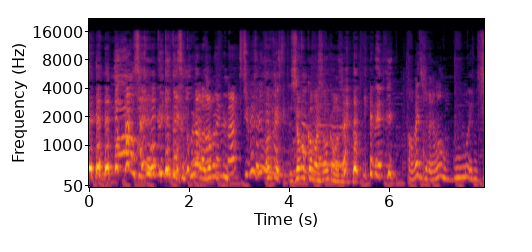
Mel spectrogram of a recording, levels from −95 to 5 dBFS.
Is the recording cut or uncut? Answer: uncut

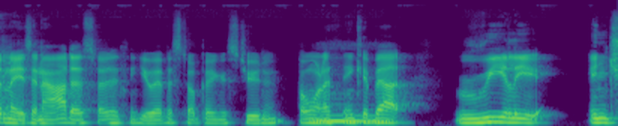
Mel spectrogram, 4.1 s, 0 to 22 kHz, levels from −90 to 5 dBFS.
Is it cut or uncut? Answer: cut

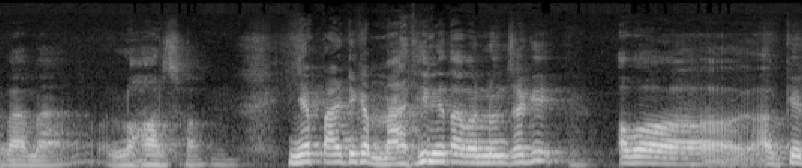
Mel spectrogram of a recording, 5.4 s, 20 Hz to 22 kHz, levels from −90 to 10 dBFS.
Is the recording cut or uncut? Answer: uncut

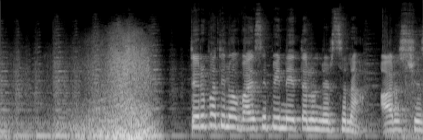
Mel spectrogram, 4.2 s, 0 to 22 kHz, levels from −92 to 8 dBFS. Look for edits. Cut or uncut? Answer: cut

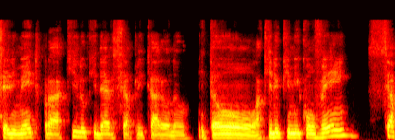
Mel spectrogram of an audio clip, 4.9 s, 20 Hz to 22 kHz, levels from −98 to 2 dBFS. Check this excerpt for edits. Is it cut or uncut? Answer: cut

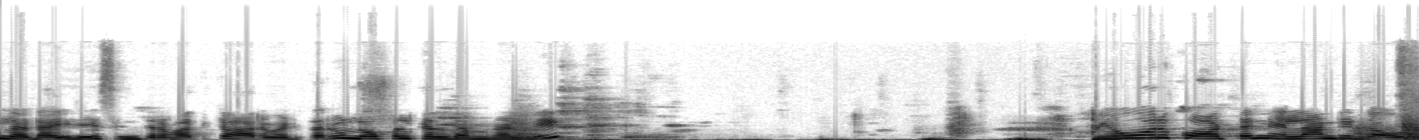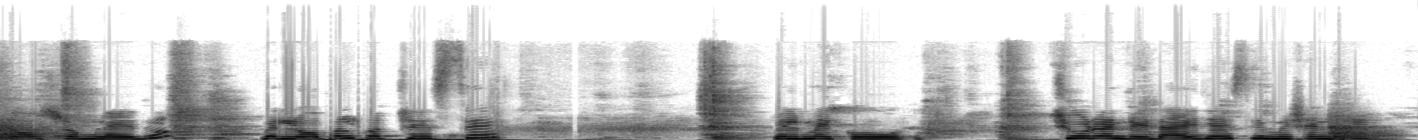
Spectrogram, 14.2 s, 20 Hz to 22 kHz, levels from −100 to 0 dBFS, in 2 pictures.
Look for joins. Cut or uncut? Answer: uncut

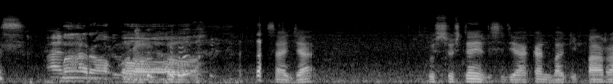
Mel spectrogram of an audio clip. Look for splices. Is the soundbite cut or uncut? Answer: cut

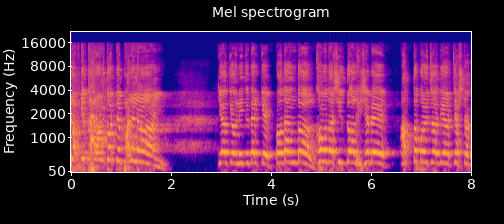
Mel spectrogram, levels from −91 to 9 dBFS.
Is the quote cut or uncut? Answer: cut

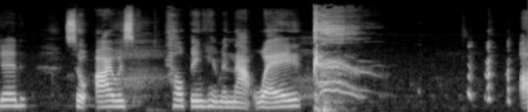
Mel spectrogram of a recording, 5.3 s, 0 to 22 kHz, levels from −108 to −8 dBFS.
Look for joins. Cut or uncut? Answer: uncut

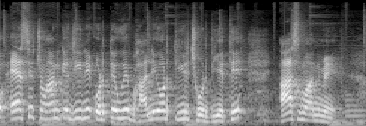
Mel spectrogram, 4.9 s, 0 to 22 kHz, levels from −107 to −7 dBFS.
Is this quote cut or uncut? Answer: uncut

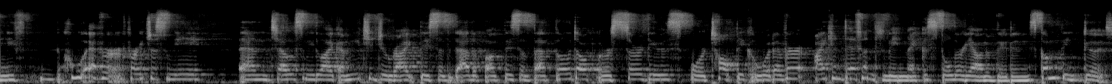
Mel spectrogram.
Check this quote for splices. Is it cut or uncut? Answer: uncut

